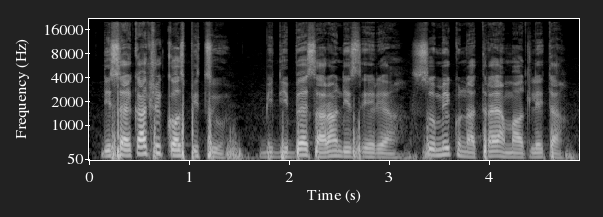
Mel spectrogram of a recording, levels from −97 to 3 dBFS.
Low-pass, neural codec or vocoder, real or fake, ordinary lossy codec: none; vocoder, 48 kHz, 128 mel bands, Vocos; fake; none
